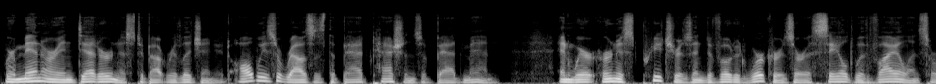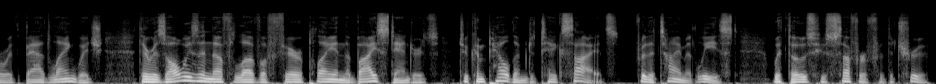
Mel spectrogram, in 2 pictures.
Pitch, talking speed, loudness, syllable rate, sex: 110 Hz, 195 wpm, -18 LUFS, 5.5 syllables/s, male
